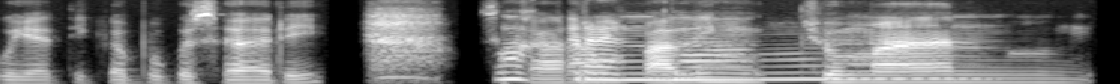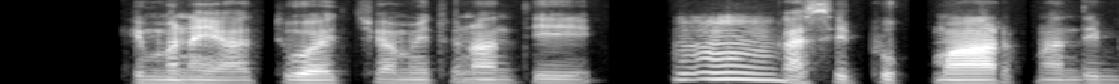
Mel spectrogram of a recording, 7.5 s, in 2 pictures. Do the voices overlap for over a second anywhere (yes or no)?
yes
